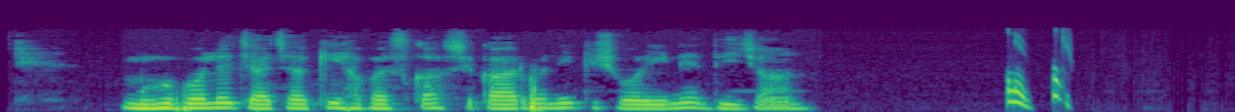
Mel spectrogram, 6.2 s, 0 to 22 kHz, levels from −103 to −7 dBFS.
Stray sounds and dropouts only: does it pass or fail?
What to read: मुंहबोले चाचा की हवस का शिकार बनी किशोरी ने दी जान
fail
